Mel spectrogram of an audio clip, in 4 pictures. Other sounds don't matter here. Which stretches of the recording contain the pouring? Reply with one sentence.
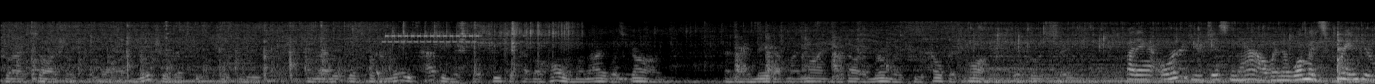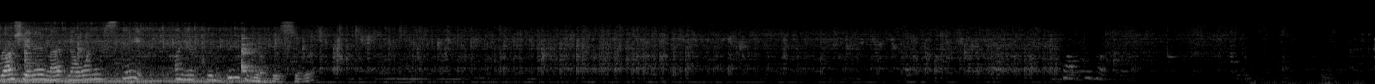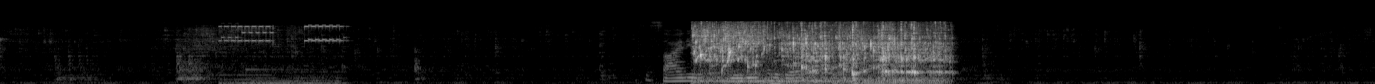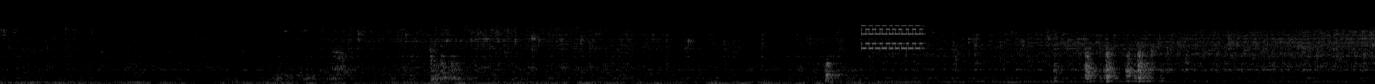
The pouring can be heard from 34.4 to 37.0 s.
